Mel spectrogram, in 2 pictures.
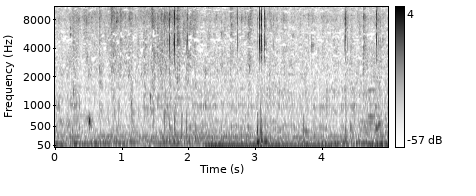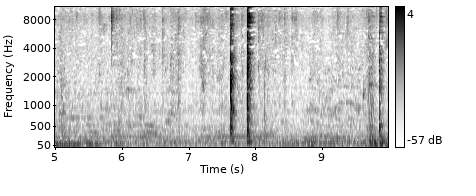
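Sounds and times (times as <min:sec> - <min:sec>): dishes and cutlery clinking: 0:07.2 - 0:08.4.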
